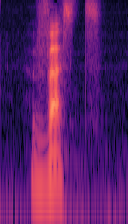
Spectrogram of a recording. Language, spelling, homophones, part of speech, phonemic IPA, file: French, vaste, vastes, adjective, /vast/, Fr-vaste.ogg
- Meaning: vast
